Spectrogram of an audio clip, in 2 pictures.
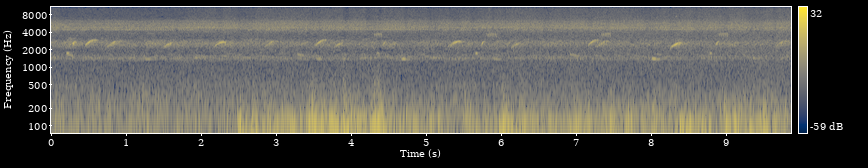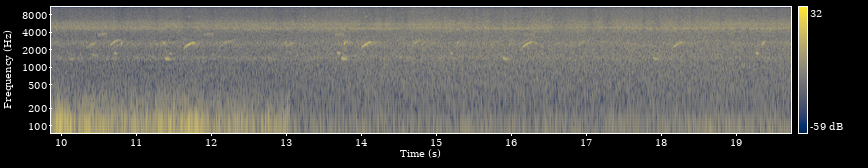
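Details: Love song of coqui tree frogs in El Yunque Rainforest, Puerto Rico. Repeated rising chirps carry through broad rushing noise and low rumbling that eases after about thirteen seconds, with a steady insect drone throughout.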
